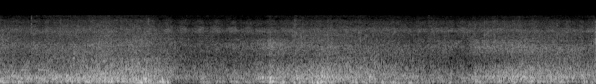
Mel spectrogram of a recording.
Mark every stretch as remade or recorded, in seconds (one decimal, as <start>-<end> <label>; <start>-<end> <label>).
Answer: 0.0-2.6 recorded; 2.6-3.8 remade; 3.8-6.0 recorded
